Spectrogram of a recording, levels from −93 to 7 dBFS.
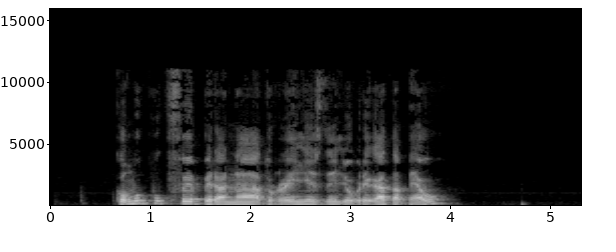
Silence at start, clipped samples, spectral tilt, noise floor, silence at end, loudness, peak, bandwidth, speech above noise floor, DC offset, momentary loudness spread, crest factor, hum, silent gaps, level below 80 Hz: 0.65 s; under 0.1%; -7.5 dB/octave; -83 dBFS; 1.4 s; -24 LUFS; -6 dBFS; 11.5 kHz; 60 dB; under 0.1%; 6 LU; 18 dB; none; none; -62 dBFS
